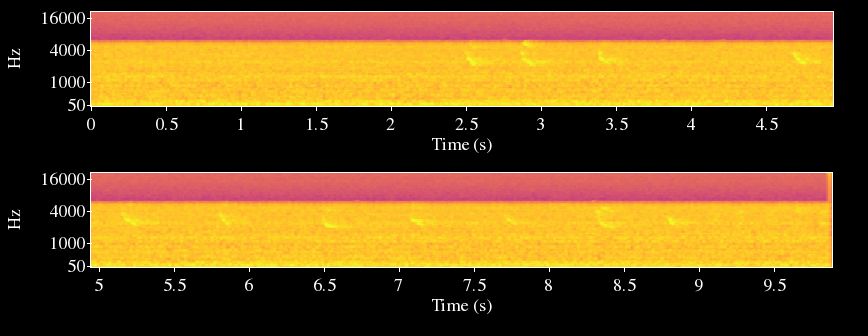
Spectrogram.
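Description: A small bird chirping: short, high calls that fall in pitch, singly or in pairs, starting a couple of seconds in, over a steady low background rumble.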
